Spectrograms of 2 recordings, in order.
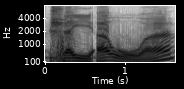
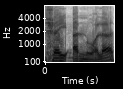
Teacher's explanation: masukkan suara tanwinnya pada lafal syai'an kepada huruf waw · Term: idgham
